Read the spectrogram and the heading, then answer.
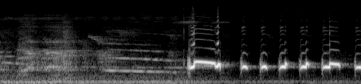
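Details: Perkutut Bangkok zebra dove song as a lure for young doves: the first half is a drawn-out, descending whistled sound over a low hum, then a sharp rising coo followed by a quick series of short, repeated notes.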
